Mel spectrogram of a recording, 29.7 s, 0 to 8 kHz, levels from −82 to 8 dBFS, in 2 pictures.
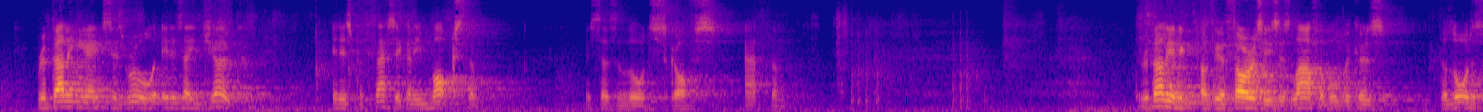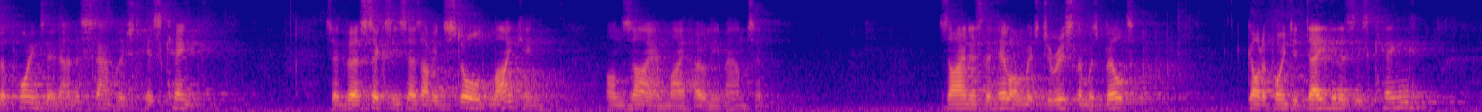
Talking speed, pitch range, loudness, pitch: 140 wpm, 105-140 Hz, -26 LUFS, 120 Hz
